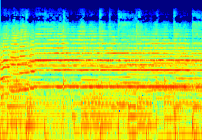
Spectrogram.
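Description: Trumpet playing a solo line over acoustic guitar and band accompaniment: a phrase that slides up near the start into a long held note.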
